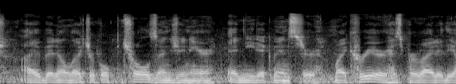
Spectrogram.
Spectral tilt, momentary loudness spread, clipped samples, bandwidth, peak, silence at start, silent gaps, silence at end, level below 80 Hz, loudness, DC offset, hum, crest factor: -5.5 dB/octave; 3 LU; under 0.1%; 11.5 kHz; -2 dBFS; 0 s; none; 0 s; -36 dBFS; -14 LUFS; under 0.1%; none; 10 dB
